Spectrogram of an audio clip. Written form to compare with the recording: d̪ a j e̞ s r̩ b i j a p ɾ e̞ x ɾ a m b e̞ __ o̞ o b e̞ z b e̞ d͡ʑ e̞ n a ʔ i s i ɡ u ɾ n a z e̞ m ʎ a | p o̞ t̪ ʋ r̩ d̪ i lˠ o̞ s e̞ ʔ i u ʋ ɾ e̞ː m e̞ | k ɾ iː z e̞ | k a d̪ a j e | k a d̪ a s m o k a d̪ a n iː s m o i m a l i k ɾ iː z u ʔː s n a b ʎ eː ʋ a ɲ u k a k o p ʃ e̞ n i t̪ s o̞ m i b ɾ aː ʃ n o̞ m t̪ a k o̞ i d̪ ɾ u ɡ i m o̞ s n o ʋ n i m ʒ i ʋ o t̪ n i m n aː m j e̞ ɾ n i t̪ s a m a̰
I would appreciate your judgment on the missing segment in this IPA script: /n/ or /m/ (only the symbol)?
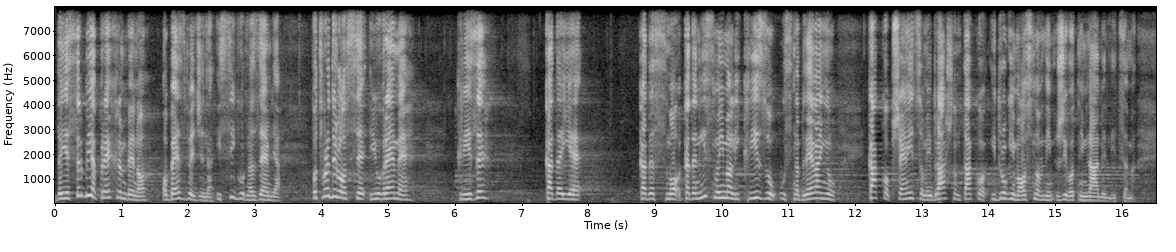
n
